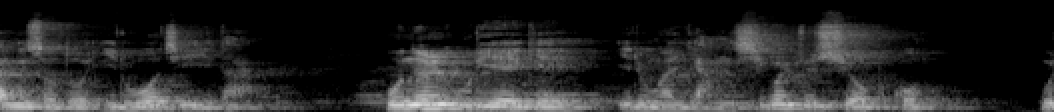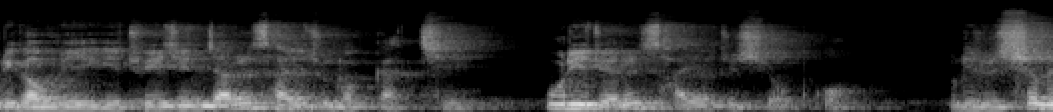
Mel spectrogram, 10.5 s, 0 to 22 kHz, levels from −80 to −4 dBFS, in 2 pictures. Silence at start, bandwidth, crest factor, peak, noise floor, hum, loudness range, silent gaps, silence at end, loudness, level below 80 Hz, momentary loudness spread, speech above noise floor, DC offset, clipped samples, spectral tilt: 0 s; 14.5 kHz; 18 dB; -10 dBFS; -57 dBFS; none; 3 LU; none; 0 s; -29 LUFS; -66 dBFS; 17 LU; 29 dB; under 0.1%; under 0.1%; -4.5 dB/octave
